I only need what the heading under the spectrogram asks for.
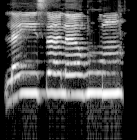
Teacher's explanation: Ketika Anda membaca Mim Sukun secara langsung, Mim Sukun dibaca dengan jelas dan tidak memantulkan bayangan.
